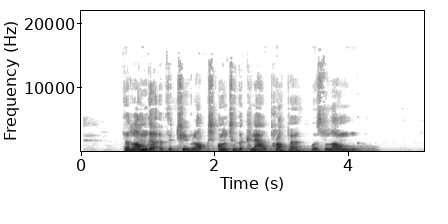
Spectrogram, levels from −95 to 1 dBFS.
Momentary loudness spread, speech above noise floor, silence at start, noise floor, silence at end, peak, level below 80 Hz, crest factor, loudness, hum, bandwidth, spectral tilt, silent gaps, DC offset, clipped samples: 14 LU; 58 dB; 0.65 s; -79 dBFS; 0.95 s; -4 dBFS; -60 dBFS; 18 dB; -21 LUFS; none; 12 kHz; -8 dB/octave; none; under 0.1%; under 0.1%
